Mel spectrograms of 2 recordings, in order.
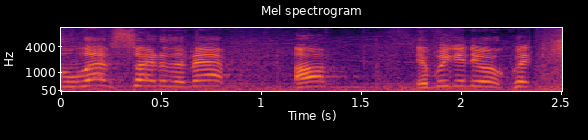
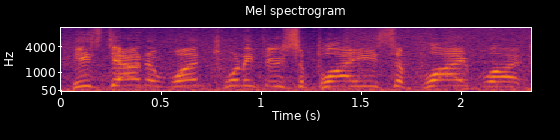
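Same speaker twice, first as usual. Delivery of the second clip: ordinary talk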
